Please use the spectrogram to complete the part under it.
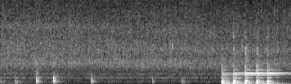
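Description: Pork sizzles in oil in a pan for garlic noodles, a faint steady hiss marked by soft clicks and scrapes, then louder bursts of crackling and stirring near the end.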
